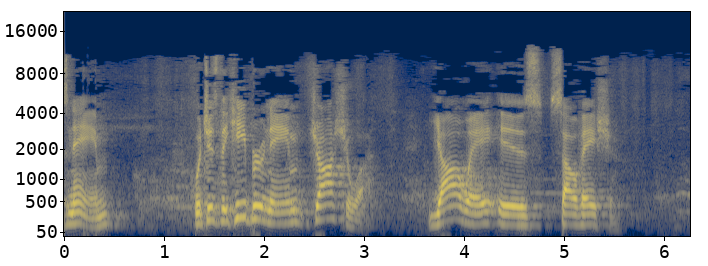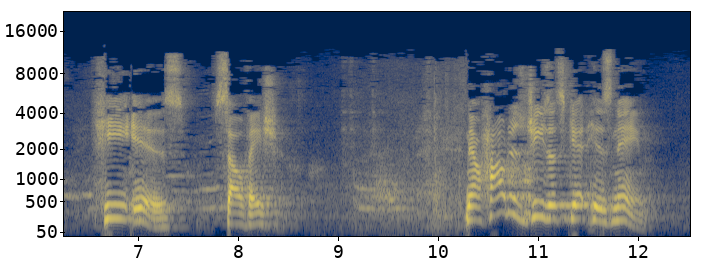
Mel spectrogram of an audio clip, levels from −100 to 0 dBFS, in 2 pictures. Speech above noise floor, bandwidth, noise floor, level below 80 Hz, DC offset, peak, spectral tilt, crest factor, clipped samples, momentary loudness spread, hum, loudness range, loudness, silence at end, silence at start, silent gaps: 32 dB; 12 kHz; -51 dBFS; -70 dBFS; under 0.1%; 0 dBFS; -2.5 dB/octave; 22 dB; under 0.1%; 18 LU; none; 2 LU; -20 LUFS; 0.4 s; 0 s; none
